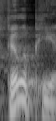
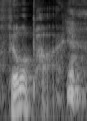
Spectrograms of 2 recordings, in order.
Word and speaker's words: Philippi: learn I said that it's pronounced Philippi and not Philippi you know which of course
